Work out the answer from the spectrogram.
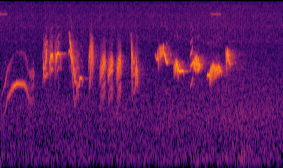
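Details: Mid-May common whitethroat on the Norwegian coast near Hustadvika: a rising-falling whistled note, then quick scratchy chips and a few clearer warbled notes in a short phrase.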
